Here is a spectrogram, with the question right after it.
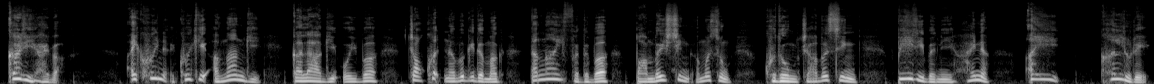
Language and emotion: Manipuri, surprised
